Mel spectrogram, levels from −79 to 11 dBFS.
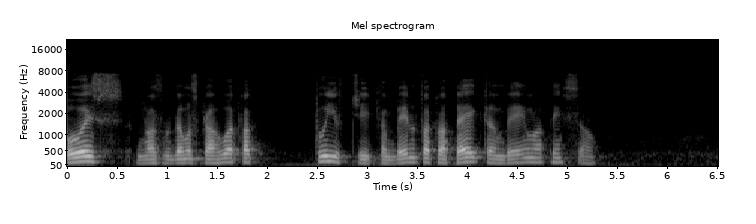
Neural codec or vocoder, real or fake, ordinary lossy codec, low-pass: codec, 16 kHz, 4 kbps, FunCodec, trained on Chinese and English, 50 frames a second; fake; Opus, 24 kbps; 7.2 kHz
